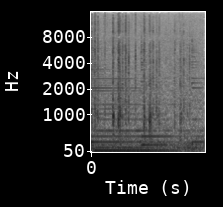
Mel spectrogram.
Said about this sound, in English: Then he shrugged and laughed harshly and tossed a parcel at the farmer, turned his horse around, and galloped off into the storm, his hounds giving chase.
